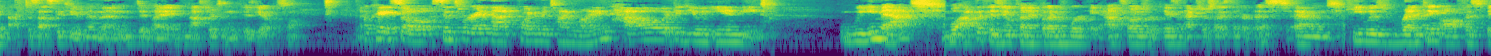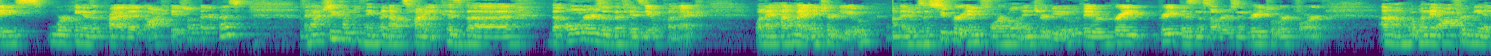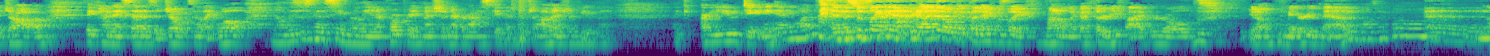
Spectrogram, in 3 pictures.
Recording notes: Apologies for the audio on this one guys. We lost the file from the mics unfortunately.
